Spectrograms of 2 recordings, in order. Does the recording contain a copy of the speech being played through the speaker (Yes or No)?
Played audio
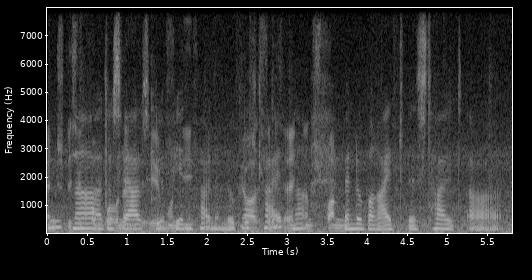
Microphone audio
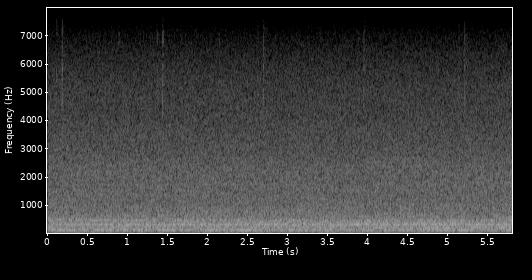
No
